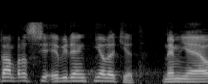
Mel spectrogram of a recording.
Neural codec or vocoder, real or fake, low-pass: codec, 16 kHz, 1 kbps, X-Codec, HuBERT features, trained on LibriSpeech; fake; 7.2 kHz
